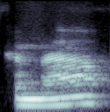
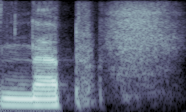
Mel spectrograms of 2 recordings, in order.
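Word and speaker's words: Knapp: start is it uh do you pronounce it as canap or nap no with a K usually in Germany but I'm uh but I know um in the English spoken word it's always naap so no problem so it's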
